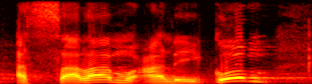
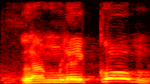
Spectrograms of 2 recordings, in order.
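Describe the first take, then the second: First: It is said in full standard Arabic form. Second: It is said in a clipped local Betawi style. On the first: The speaker calls it right. "Yang betul itu" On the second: The speaker calls it wrong. "apa yang dilakukan oleh masyarakat Betawi"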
